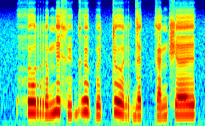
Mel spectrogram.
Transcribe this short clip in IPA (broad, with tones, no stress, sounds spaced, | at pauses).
h ɵ˧ o̯ r ɵ˩˧ ŋ e˥˩ x y˩˧ ɡʱ ø˥˩ p ø˩˧ tː ɵː˥˩ r d ɛ˩˧ kː æ˩˧ ŋ ʃ ɛː˧ e̯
